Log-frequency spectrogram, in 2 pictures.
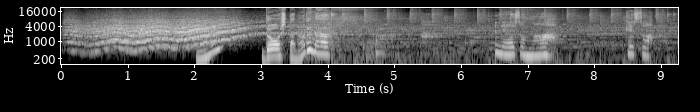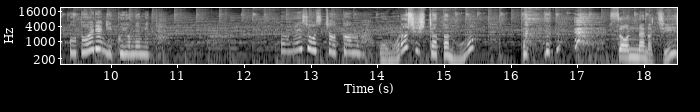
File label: Voice Drama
